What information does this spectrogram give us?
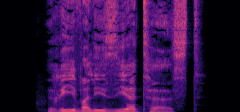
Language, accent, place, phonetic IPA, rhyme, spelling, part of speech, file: German, Germany, Berlin, [ʁivaliˈziːɐ̯təst], -iːɐ̯təst, rivalisiertest, verb, De-rivalisiertest.ogg
- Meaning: inflection of rivalisieren: 1. second-person singular preterite 2. second-person singular subjunctive II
